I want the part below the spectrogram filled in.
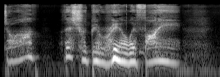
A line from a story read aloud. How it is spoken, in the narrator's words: whisper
